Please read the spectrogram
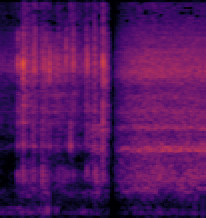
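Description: Seeds crackling and spluttering in hot oil in the base of a pressure cooker, a rapid run of sharp pops during tempering. About a second in it cuts off abruptly, and a steady frying hiss follows.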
